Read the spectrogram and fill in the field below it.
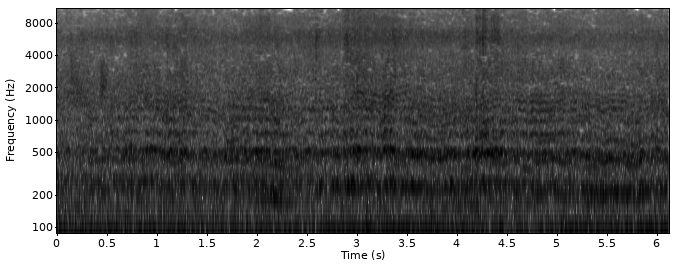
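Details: Bees producing a steady, low droning hum with layered harmonic bands, an unbroken buzzing chorus lasting the whole six seconds at an even loudness.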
